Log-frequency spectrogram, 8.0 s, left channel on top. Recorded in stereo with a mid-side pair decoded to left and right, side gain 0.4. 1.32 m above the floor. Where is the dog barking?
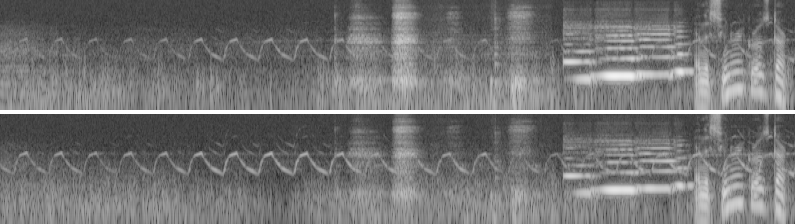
I don't hear a dog barking.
